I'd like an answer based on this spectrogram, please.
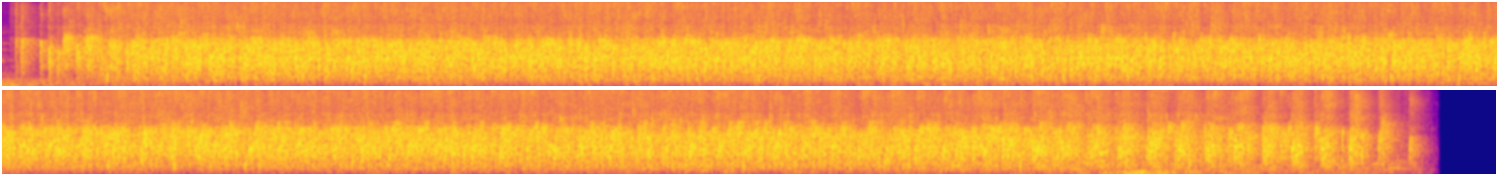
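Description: Audience applauding steadily just after a concert band piece ends, the clapping becoming a little more uneven near the end before it cuts off suddenly.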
